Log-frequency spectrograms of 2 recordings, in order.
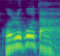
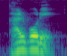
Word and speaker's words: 골고다: 도착 했음을 알려주고 있습니다 이곡 이름을 골고다 라고 부르는 것은 바람 어를 헬라어로 음녀 캐서 불렀을 때 발음입니다 라티노 는 갈고리 라고 부르게 되는 것이지요 그래서 찬송가 가사의 보면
